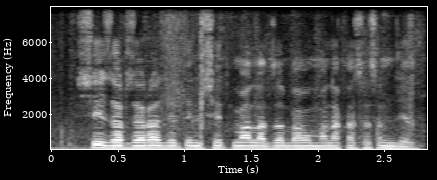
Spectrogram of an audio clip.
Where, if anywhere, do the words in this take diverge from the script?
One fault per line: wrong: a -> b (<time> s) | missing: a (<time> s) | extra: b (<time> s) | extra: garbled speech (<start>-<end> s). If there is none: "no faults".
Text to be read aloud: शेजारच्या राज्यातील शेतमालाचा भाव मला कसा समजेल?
no faults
